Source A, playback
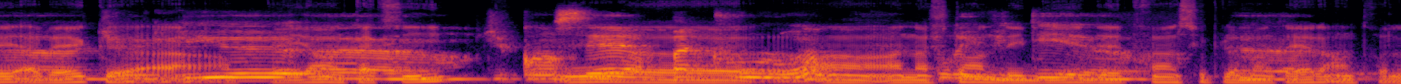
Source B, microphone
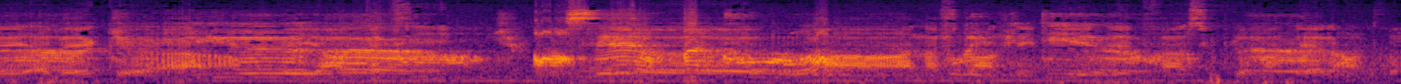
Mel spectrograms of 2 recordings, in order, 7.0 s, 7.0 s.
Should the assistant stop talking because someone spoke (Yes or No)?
No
